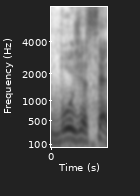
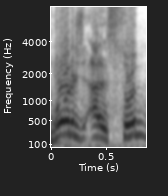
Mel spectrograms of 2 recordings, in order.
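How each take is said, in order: First: It is said with French pronunciation, syllables run together. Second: It is said with Arabic pronunciation, all syllables clear. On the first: This is how the name is said in France. "In France, they pronounce it as Burj set" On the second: This is the original form of the name. "Burj Al Sud is an Arabic word"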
